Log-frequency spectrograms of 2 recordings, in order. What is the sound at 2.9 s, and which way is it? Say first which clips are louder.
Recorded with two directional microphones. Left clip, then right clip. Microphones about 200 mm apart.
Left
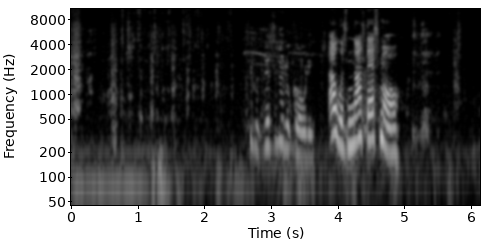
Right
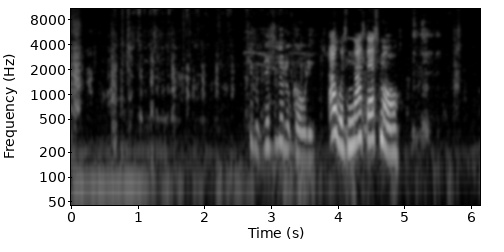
Speech: even; 30° right (ahead or behind).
